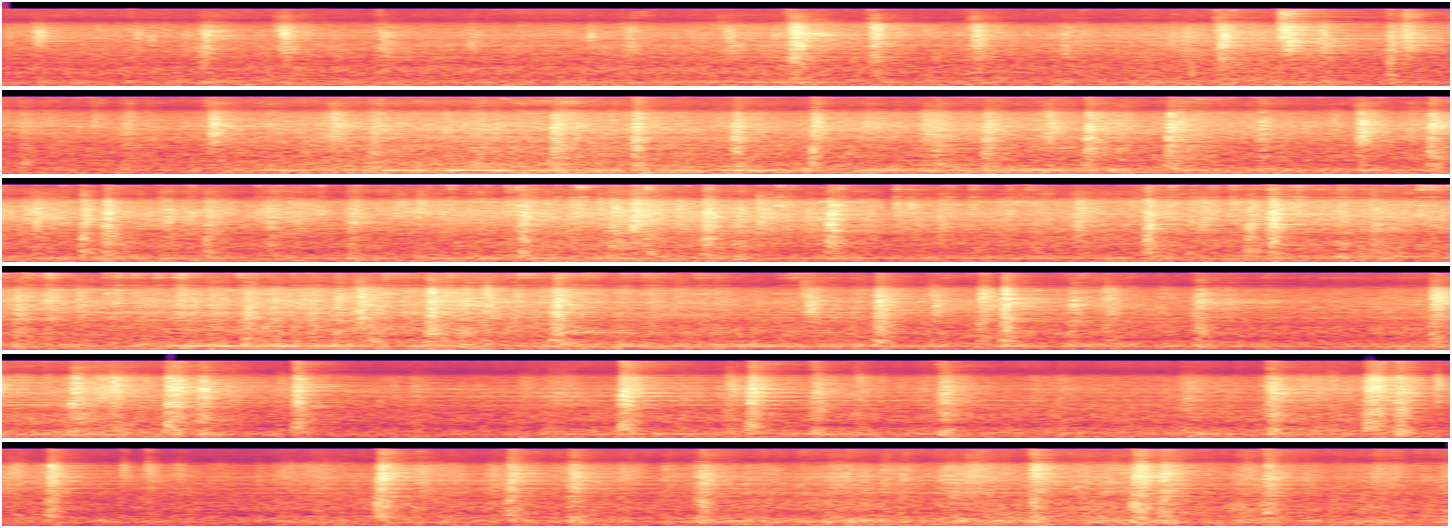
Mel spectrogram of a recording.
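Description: Two passenger trains passing each other on neighbouring tracks: a steady rumble of steel wheels on rail with rapid clicks as the wheels cross the rail joints, under the drone of a diesel locomotive.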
